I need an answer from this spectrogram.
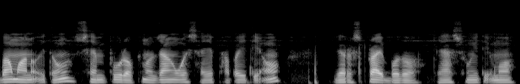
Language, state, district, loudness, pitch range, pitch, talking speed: Kokborok, Tripura, Dhalai, -23 LUFS, 100-110 Hz, 105 Hz, 175 wpm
